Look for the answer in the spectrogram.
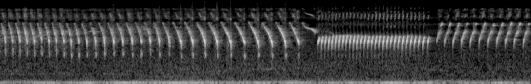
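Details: Song of a white canary: rapid repeated falling notes give way to a steady, buzzy rolling trill held about a second, then a bright high trill resumes; faint low hum underneath.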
